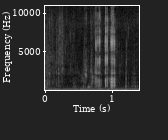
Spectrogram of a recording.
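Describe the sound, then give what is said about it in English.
A quick sip of Mountain Dew Baja Blast from a huge Taco Bell cup, heard as a few short, hissy slurping bursts over a low steady rumble, with no talking. “I've got the huge Mountain Dew Baja Blast next to me, this big cup. Can you hear it? Take a little sip off of that.”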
